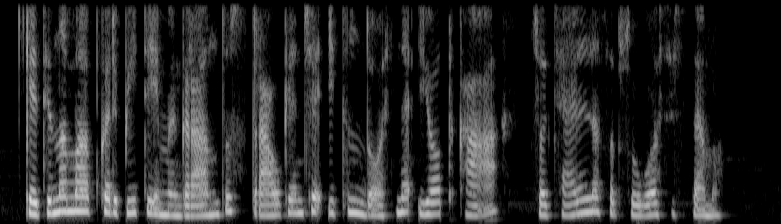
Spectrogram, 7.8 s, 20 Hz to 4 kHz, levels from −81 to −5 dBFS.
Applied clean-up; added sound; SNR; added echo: none; none; none; none.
